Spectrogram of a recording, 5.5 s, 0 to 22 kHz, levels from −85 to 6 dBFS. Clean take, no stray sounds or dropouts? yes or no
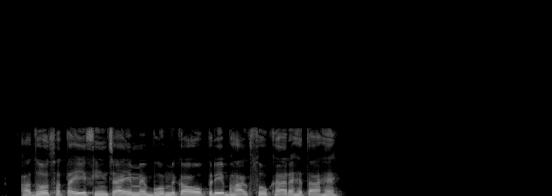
yes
